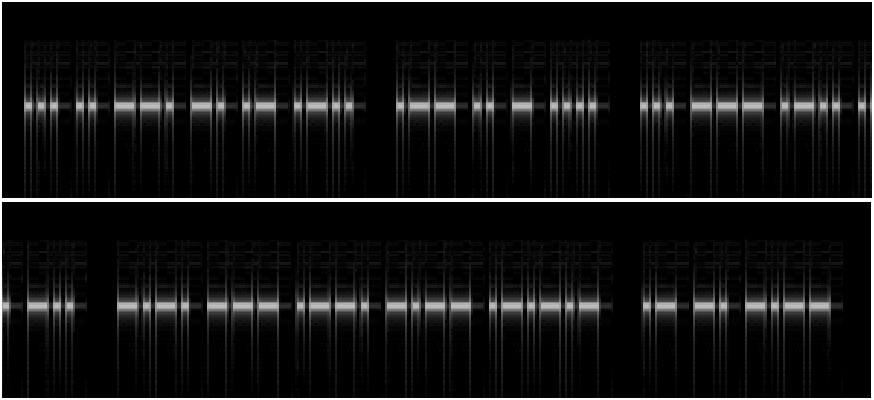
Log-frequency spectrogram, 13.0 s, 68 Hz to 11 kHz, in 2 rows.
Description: Morse code, heard as a keyed tone, about 25 wpm, 750 Hz. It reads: SIGNAL WITH SOLID COPY. ANY
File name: Archive / 25 WPM / 25WPM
